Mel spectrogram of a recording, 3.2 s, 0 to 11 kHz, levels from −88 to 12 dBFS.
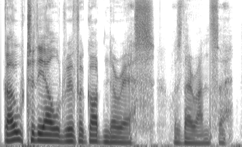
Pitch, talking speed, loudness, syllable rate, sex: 120 Hz, 185 wpm, -16 LUFS, 4.6 syllables/s, male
